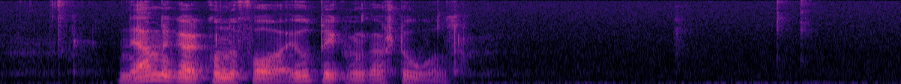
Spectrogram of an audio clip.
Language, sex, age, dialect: Faroese, male, 61+, Norðurstreymoy/Eysturoy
